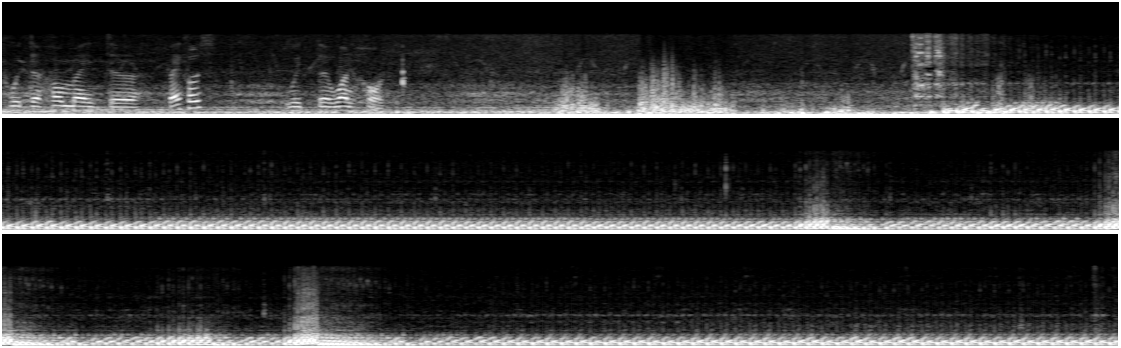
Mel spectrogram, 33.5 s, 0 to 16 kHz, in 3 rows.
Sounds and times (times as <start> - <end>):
Speech: 0.0 - 2.2, 2.8 - 3.9
Motorcycle: 0.0 - 33.5
Outside, urban or manmade: 0.0 - 33.5
Rustling leaves: 4.4 - 10.4
Engine starting: 9.1 - 10.0.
